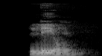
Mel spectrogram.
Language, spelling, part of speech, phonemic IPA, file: French, Léon, proper noun, /le.ɔ̃/, LL-Q150 (fra)-Léon.wav
- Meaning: 1. Leon (a historic region of Brittany, in northwestern France) 2. Léon (a commune of Landes department, Nouvelle-Aquitaine, in southwestern France)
